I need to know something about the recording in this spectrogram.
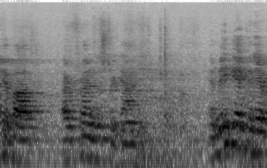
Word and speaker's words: Gandhi: Also, how do you spell Gandhi? Gandhi? Who knows how to spell it? Go ahead. G-A-N. Oh, no, wait. No, one N, and then it's D-I. D-H-I. There's an H in there, a silent H.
